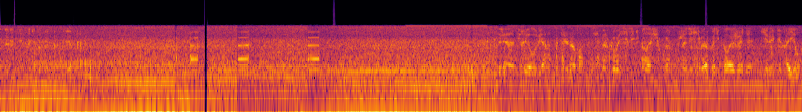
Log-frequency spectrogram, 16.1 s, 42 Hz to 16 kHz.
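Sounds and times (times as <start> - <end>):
radio voice: 0.0 - 1.9, 8.2 - 16.0
radio static hiss: 0.0 - 2.5, 6.0 - 16.0
low hum tones: 0.0 - 16.0
short radio beeps: 4.8 - 5.0, 6.2 - 6.4, 8.1 - 13.1.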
